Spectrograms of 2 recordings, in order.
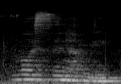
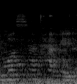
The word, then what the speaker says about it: Mohsin Hamid: You know how to pronounce this author's name much better than I do. Is Mohsin Hamid? Mohsin Hamid. Thank you, Mohsin Hamid.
